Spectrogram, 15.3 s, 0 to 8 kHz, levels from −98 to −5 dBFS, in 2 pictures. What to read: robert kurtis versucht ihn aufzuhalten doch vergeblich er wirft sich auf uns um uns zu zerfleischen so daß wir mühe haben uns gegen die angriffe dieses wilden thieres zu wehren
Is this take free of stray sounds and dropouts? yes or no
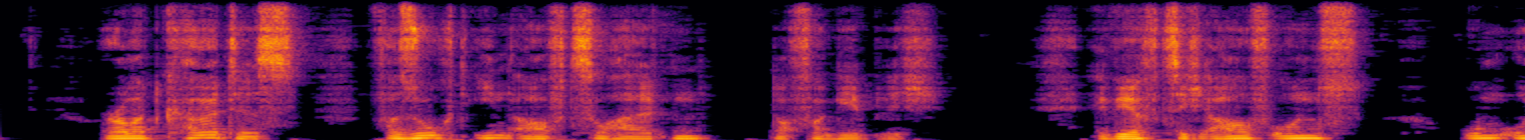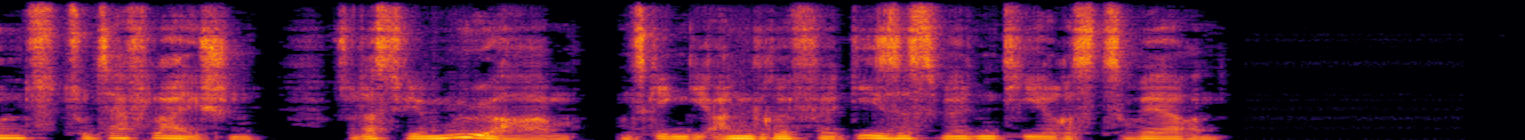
yes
